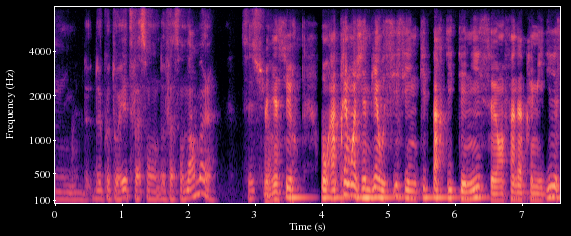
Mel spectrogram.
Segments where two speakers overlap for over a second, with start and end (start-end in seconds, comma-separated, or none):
none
